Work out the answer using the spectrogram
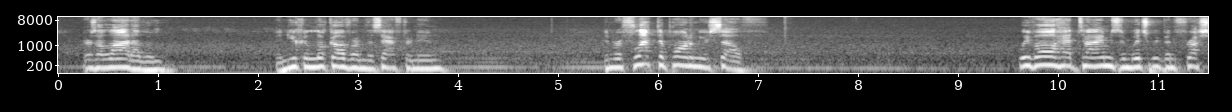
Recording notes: At the Tarrant Bible Methodist Church drive-in service.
